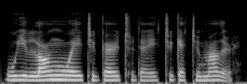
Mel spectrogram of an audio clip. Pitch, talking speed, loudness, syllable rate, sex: 195 Hz, 265 wpm, -16 LUFS, 5.4 syllables/s, female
